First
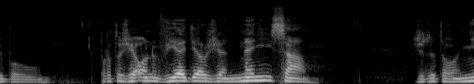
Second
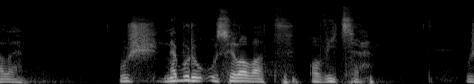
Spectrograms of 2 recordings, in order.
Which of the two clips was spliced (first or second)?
second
